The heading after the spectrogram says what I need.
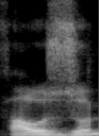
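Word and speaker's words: فوز: ওয়াকফ করব, দম ছাড়বো, তখন উচ্চারণটা কেমন হবে? তখন উচ্চারণটা হবে ফাউজ, ফাউজ। ওয়াওটাও সাকিন, জাটাও সাকিন, পাশাপাশি এক আলিফ টান হবে।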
